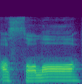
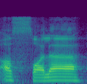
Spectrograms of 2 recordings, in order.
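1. اللام تُنطق ثقيلة ومفخمة. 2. اللام تُنطق خفيفة ورقيقة. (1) "فيفخمون اللام" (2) "فيرققون اللام"

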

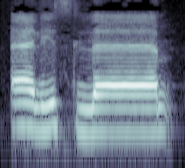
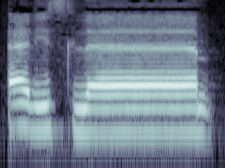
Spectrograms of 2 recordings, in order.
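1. تبدأ الكلمة بحرف مد قبل اللام. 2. تبدأ الكلمة بحرف مد قبل اللام.

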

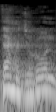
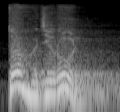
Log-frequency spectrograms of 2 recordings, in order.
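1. المقطع الأول فيه الحركة 'a'. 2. المقطع الأول فيه الحركة 'u'. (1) "بفتح الفاء" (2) "بضم التاء"

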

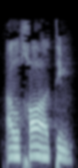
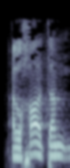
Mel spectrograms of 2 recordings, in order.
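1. Vokal setelah t adalah 'i'. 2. Vokal setelah t adalah 'a'. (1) "wa kasriha, dan juga boleh di kasrah" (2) "bi fathi at-ta, ta-nya di fathah"

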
